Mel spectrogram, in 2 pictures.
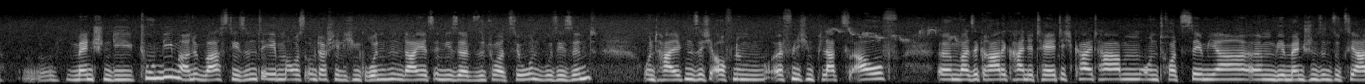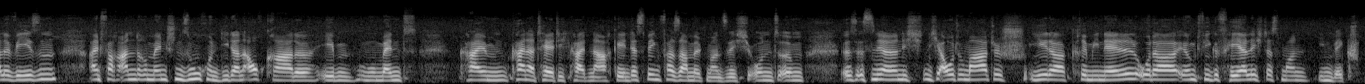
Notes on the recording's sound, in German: Diesmal habe ich mich mit dem Podcast zum ersten mal nach draußen getraut: Die Aufnahme ist am Rheinufer entstanden. Diesmal habe ich mich mit dem Podcast zum ersten mal nach draußen getraut: Die Aufnahme ist am Rheinufer entstanden. Im Engerser Feld, am Ende der Panzerstraße.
